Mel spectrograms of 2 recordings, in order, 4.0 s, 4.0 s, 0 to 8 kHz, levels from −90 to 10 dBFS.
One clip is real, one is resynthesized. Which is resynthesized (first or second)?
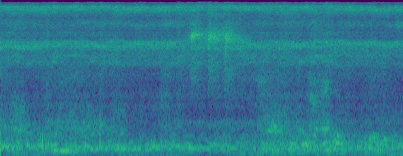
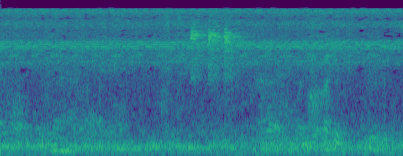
first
